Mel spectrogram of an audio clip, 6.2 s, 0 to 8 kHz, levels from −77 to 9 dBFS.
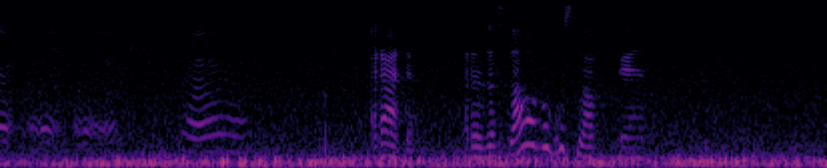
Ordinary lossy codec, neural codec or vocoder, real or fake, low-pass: none; none; real; 7.2 kHz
